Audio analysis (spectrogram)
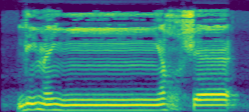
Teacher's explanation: نلاحظ في المثال الأول أن إدغام النون الساكنة في الياء كان مصحوبا بغنة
